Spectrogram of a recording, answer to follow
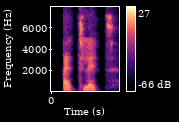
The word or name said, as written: athlete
